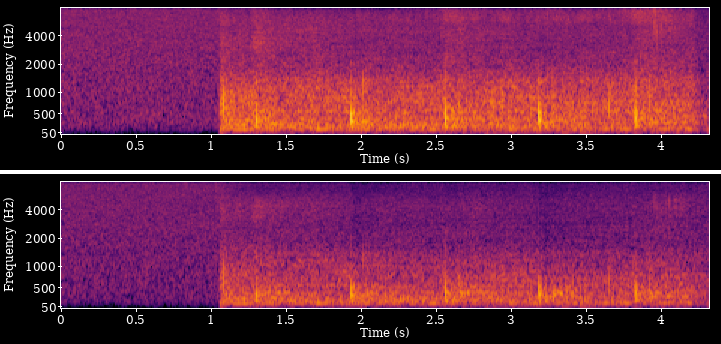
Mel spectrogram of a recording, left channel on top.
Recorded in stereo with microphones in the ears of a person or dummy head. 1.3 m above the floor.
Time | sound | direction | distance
1.1 | footsteps | 30° left (ahead or behind) | 3.5 m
